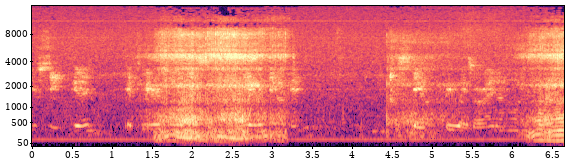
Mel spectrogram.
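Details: Bryan snoring in his sleep despite saying he doesn't snore: two long, rough, rumbling breaths with a steady low hum behind them.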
